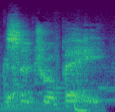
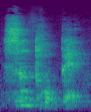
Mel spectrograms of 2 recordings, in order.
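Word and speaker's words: Saint-Tropez: english is definitely silent do not pronounce the zed or the z centro bay but in french it is normally pronounced santrope so i'm going to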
